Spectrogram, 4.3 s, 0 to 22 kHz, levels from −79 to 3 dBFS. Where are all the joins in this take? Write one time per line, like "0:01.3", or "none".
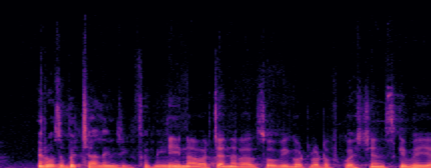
0:01.7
